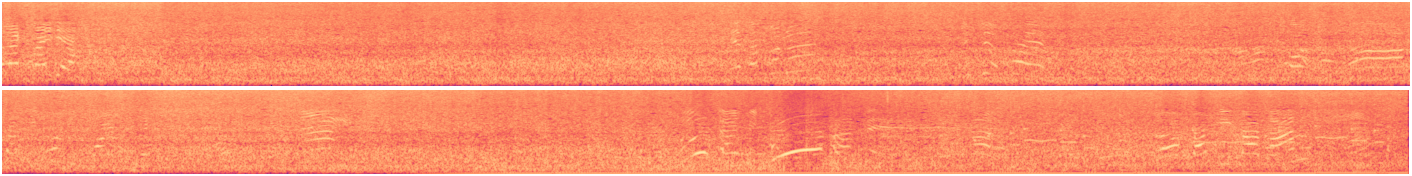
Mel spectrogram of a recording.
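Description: Ocean surf breaking steadily on a sandy beach, a continuous wash of waves. Low wind rumble on the microphone joins about two-thirds of the way through.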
